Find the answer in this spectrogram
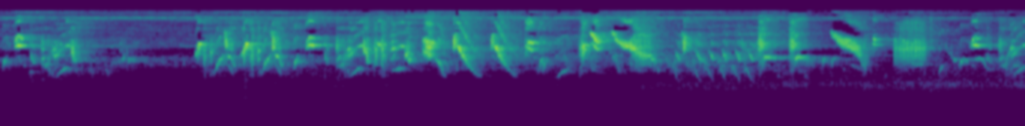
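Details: Male European goldfinch singing a few tens of metres from the nest while the female incubates, late July: after a brief pause, a fast, dense, high twittering of tinkling notes and buzzy trills runs on without a break.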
